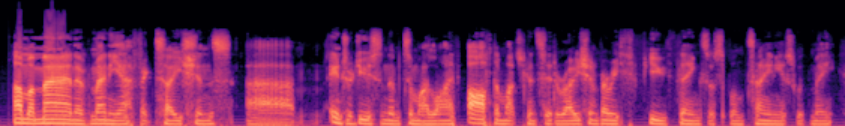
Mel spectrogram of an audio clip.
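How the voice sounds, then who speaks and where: A man's voice: lowish voice, fairly bright tone, no echo. Middle-aged man, nasal South London accent. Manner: hesitant, deliberate, self-deprecating. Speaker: show host. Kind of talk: rambling comic monologue.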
